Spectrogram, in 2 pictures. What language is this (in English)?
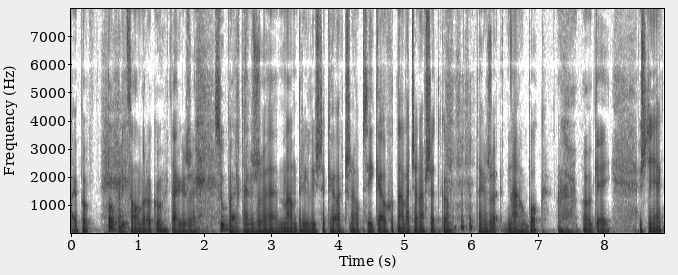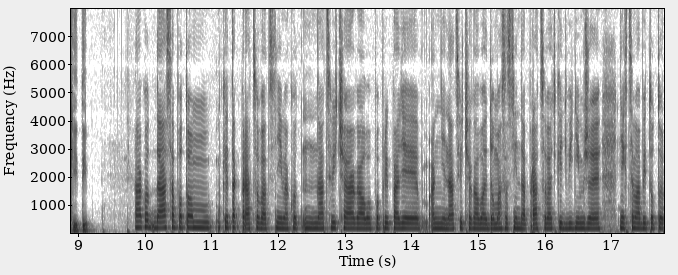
Slovak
